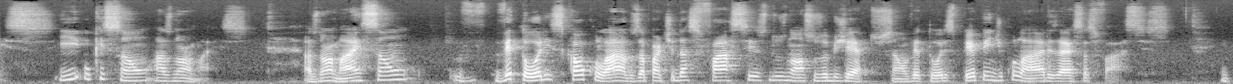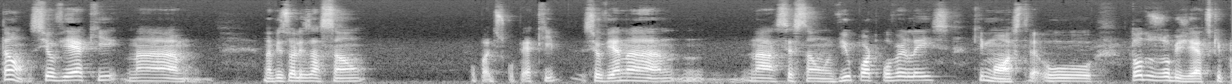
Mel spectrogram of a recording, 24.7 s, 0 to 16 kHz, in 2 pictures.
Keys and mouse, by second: 0.1 click, 1.2 ctrl+middle click, 1.8 ctrl+middle click, 2.3 shift+middle click, 2.5 shift+middle click, 6.9 middle click, 7.4 middle click, 8.3 Tab, 9.4 middle click, 12.1 click, 17.6 click.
